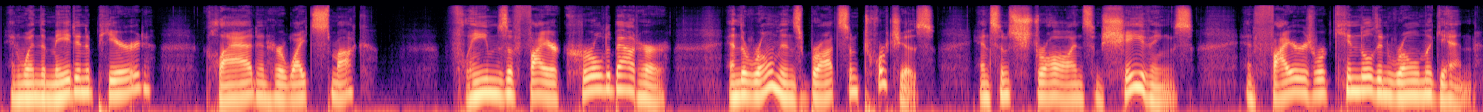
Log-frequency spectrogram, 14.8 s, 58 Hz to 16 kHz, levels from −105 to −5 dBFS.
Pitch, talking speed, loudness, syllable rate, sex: 135 Hz, 140 wpm, -17 LUFS, 4.1 syllables/s, male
